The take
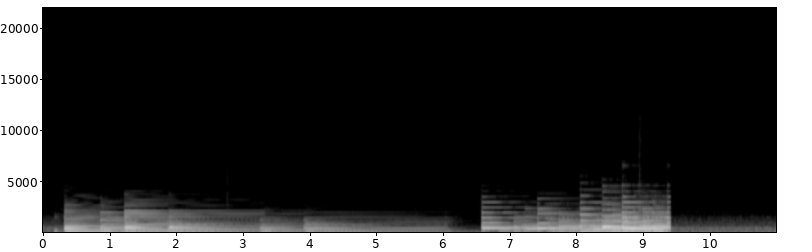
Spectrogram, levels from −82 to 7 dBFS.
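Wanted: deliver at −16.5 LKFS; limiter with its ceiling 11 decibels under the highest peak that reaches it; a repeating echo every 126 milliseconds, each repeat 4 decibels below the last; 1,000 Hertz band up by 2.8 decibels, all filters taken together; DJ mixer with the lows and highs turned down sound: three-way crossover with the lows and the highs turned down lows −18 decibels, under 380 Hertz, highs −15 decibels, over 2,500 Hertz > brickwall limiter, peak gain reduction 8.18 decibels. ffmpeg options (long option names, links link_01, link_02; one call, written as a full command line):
ffmpeg -i in.wav -filter_complex "[0:a]equalizer=frequency=1000:width_type=o:gain=4,alimiter=limit=-13dB:level=0:latency=1,acrossover=split=380 2500:gain=0.126 1 0.178[link_01][link_02][link_03];[link_01][link_02][link_03]amix=inputs=3:normalize=0,aecho=1:1:126|252|378|504|630|756|882|1008|1134:0.631|0.398|0.25|0.158|0.0994|0.0626|0.0394|0.0249|0.0157,volume=12.5dB,alimiter=limit=-6.5dB:level=0:latency=1" out.wav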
